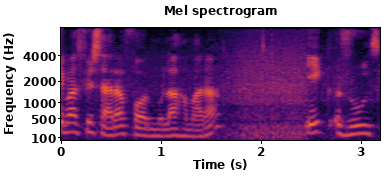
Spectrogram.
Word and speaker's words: et: यूज़ करना होता है ET को प्रोनाउंस करते हैं ए, और ET का मीनिंग, ए का मीनिंग होता है एंड, जैसे इंग्लिश में एंड होता है और।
